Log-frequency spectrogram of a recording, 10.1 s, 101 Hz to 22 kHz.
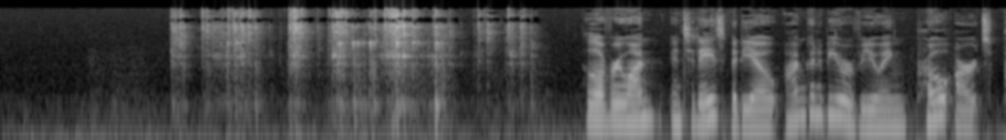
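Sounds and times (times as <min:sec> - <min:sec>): brush handles clinking in glass jar: 0:01.7 - 0:05.4.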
